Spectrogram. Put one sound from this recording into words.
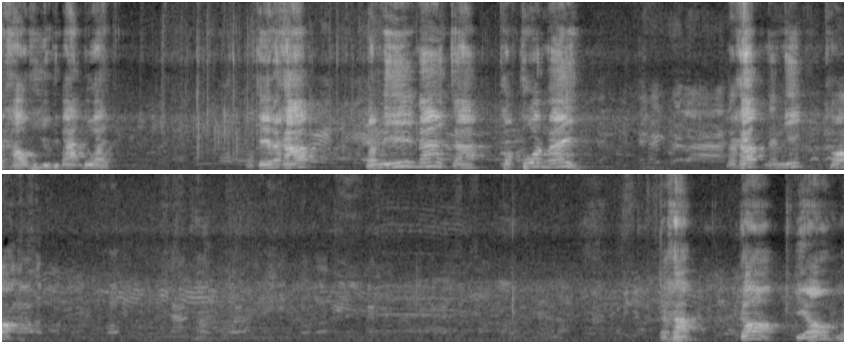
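A young woman speaks with animation through a microphone over loudspeakers.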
